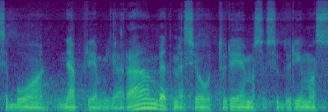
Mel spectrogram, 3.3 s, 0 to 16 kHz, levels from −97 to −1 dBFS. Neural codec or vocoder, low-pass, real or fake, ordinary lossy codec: none; 14.4 kHz; real; Opus, 24 kbps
